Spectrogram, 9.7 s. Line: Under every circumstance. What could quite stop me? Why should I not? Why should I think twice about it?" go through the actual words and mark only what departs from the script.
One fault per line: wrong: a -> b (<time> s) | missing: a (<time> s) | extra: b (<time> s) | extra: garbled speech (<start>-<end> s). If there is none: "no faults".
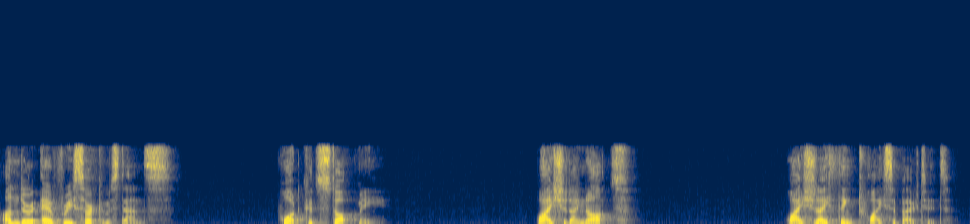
missing: quite (3.2 s)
